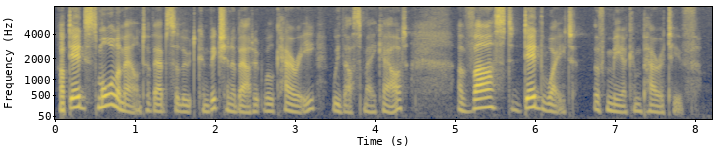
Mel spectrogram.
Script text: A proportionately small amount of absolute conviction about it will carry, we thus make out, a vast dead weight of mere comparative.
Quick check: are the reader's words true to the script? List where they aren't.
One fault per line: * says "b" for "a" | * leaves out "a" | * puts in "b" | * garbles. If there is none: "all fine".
* says "dead" for "proportionately"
